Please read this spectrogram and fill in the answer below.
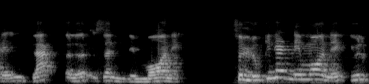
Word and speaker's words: mnemonics: So in assembly language consists of mnemonics. This M over here is silent.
